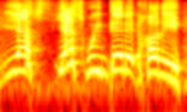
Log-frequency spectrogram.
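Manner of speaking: high, thrilled mock cheering; excited cheer. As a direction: celebrate the big win with your honey. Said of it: "be like".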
